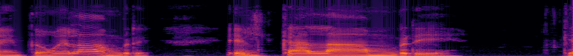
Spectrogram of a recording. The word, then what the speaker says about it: hambre: Fala, porque o H é mudo, né? Então, el hambre.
